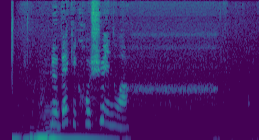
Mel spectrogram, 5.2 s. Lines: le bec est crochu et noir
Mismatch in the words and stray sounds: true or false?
false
